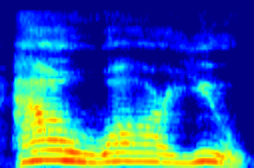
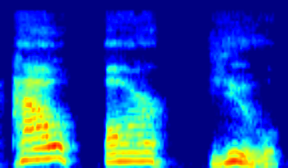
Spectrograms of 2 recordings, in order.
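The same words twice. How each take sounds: First: The words run together as one word. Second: The words are said as separate words.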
